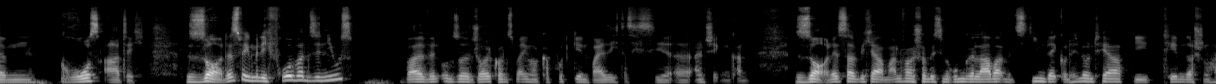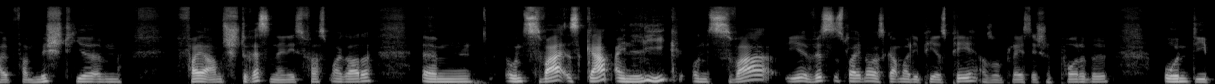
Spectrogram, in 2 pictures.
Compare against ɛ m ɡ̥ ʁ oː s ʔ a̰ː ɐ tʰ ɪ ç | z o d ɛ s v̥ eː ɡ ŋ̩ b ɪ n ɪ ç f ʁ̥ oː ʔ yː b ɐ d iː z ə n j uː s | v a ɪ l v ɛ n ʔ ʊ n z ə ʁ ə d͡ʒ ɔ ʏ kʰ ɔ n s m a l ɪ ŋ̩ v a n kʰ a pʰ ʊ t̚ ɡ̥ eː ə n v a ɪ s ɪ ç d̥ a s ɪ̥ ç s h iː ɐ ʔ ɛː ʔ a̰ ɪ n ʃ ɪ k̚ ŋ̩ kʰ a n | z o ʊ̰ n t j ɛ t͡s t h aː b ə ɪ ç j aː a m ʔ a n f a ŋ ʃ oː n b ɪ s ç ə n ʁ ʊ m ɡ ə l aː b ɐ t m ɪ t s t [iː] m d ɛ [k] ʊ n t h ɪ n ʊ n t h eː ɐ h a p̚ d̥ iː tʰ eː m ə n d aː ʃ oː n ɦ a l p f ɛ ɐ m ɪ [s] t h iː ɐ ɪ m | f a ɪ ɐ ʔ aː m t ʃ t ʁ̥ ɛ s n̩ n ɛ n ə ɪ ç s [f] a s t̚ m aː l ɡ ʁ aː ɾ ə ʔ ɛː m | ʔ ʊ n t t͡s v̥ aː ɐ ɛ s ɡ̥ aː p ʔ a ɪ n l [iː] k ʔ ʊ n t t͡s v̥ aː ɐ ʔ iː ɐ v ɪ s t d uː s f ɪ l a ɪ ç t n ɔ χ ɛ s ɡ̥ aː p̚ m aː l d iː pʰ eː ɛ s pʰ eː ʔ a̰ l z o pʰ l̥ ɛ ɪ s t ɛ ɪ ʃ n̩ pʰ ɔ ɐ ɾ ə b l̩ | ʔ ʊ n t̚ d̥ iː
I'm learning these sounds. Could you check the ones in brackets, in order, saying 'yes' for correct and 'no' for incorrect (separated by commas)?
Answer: yes, yes, no, yes, yes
